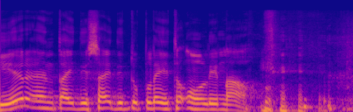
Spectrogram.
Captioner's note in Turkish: Gülüşmeler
